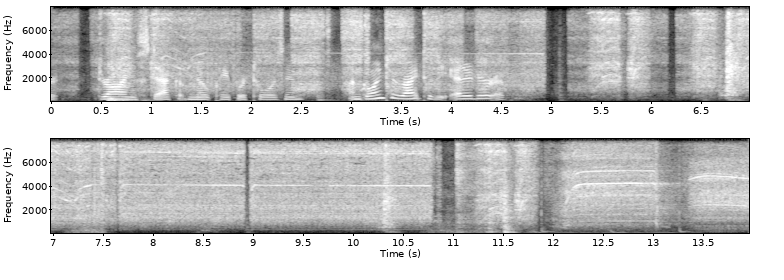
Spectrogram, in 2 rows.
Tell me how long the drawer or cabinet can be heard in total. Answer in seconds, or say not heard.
3 s.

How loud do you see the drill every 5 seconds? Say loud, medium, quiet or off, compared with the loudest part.
medium, loud, loud.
